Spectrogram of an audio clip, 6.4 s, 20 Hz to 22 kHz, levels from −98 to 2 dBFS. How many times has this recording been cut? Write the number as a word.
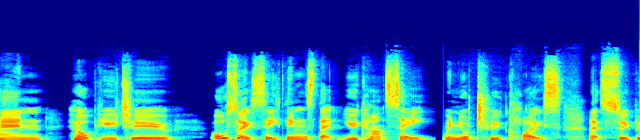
one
